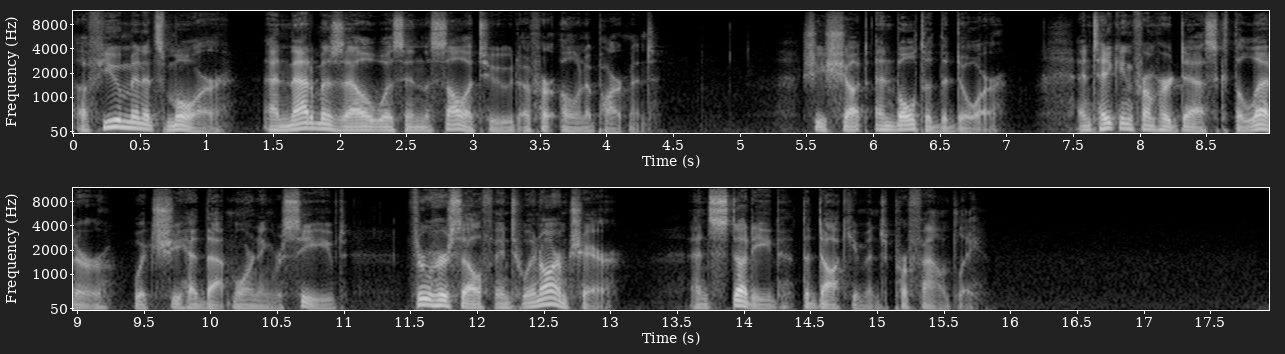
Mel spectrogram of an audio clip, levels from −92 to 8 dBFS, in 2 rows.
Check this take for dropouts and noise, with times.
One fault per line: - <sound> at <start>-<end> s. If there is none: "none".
none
